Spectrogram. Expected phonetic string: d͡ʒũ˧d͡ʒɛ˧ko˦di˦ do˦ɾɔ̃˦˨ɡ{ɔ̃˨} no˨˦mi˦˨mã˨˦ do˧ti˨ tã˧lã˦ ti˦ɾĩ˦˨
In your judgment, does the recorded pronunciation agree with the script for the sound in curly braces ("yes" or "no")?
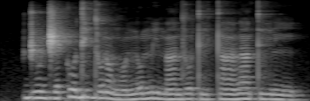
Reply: yes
